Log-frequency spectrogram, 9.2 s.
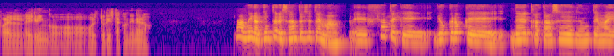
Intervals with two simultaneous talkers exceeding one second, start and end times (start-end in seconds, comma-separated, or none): none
